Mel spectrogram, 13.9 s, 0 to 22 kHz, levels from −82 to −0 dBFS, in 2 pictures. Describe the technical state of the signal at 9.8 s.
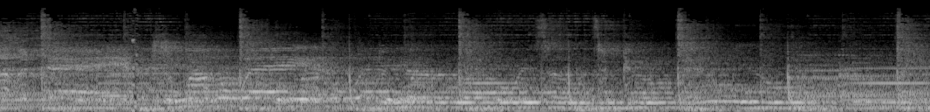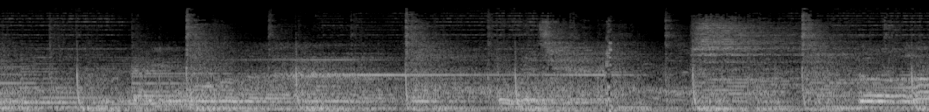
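At 9.8 s the signal is intact, with no dropout, clipping, glitch or other fault audible at that moment.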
